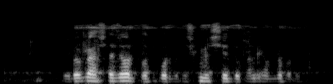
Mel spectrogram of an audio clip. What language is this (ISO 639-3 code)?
ben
